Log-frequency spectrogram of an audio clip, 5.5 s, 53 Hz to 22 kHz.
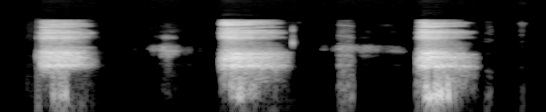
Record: {"exhalation_length": "5.5 s", "exhalation_amplitude": 24504, "exhalation_signal_mean_std_ratio": 0.43, "survey_phase": "alpha (2021-03-01 to 2021-08-12)", "age": "45-64", "gender": "Female", "wearing_mask": "No", "symptom_none": true, "smoker_status": "Ex-smoker", "respiratory_condition_asthma": true, "respiratory_condition_other": false, "recruitment_source": "REACT", "submission_delay": "2 days", "covid_test_result": "Negative", "covid_test_method": "RT-qPCR"}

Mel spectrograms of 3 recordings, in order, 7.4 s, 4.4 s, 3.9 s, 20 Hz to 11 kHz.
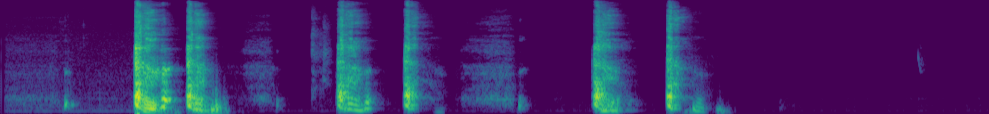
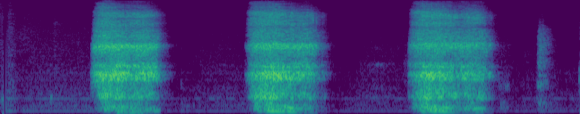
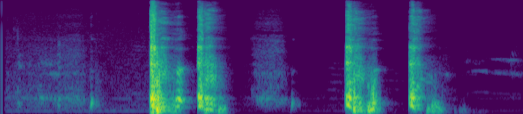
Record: {"three_cough_length": "7.4 s", "three_cough_amplitude": 32768, "three_cough_signal_mean_std_ratio": 0.23, "exhalation_length": "4.4 s", "exhalation_amplitude": 12394, "exhalation_signal_mean_std_ratio": 0.51, "cough_length": "3.9 s", "cough_amplitude": 32768, "cough_signal_mean_std_ratio": 0.26, "survey_phase": "beta (2021-08-13 to 2022-03-07)", "age": "18-44", "gender": "Male", "wearing_mask": "No", "symptom_cough_any": true, "symptom_new_continuous_cough": true, "symptom_fatigue": true, "symptom_headache": true, "symptom_onset": "3 days", "smoker_status": "Ex-smoker", "respiratory_condition_asthma": false, "respiratory_condition_other": false, "recruitment_source": "Test and Trace", "submission_delay": "2 days", "covid_test_result": "Positive", "covid_test_method": "RT-qPCR", "covid_ct_value": 16.9, "covid_ct_gene": "ORF1ab gene"}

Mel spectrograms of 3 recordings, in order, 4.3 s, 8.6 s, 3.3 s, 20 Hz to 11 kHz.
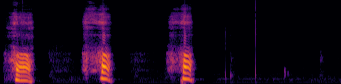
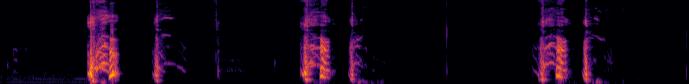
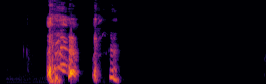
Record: {"exhalation_length": "4.3 s", "exhalation_amplitude": 32767, "exhalation_signal_mean_std_ratio": 0.28, "three_cough_length": "8.6 s", "three_cough_amplitude": 32768, "three_cough_signal_mean_std_ratio": 0.25, "cough_length": "3.3 s", "cough_amplitude": 32768, "cough_signal_mean_std_ratio": 0.27, "survey_phase": "beta (2021-08-13 to 2022-03-07)", "age": "65+", "gender": "Male", "wearing_mask": "No", "symptom_none": true, "smoker_status": "Never smoked", "respiratory_condition_asthma": false, "respiratory_condition_other": false, "recruitment_source": "REACT", "submission_delay": "1 day", "covid_test_result": "Negative", "covid_test_method": "RT-qPCR", "influenza_a_test_result": "Negative", "influenza_b_test_result": "Negative"}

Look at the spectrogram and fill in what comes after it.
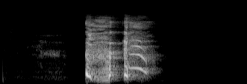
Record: {"cough_length": "2.5 s", "cough_amplitude": 30097, "cough_signal_mean_std_ratio": 0.35, "survey_phase": "beta (2021-08-13 to 2022-03-07)", "age": "45-64", "gender": "Female", "wearing_mask": "No", "symptom_none": true, "smoker_status": "Never smoked", "respiratory_condition_asthma": true, "respiratory_condition_other": false, "recruitment_source": "REACT", "submission_delay": "0 days", "covid_test_result": "Negative", "covid_test_method": "RT-qPCR", "influenza_a_test_result": "Negative", "influenza_b_test_result": "Negative"}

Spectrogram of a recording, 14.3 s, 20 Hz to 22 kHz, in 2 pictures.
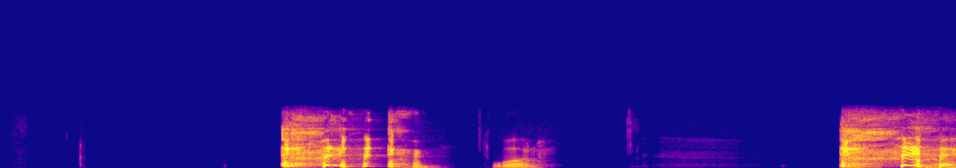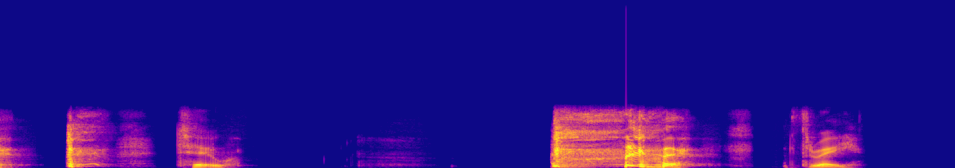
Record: {"three_cough_length": "14.3 s", "three_cough_amplitude": 31132, "three_cough_signal_mean_std_ratio": 0.33, "survey_phase": "beta (2021-08-13 to 2022-03-07)", "age": "45-64", "gender": "Female", "wearing_mask": "No", "symptom_cough_any": true, "symptom_runny_or_blocked_nose": true, "symptom_sore_throat": true, "symptom_abdominal_pain": true, "symptom_fatigue": true, "symptom_onset": "5 days", "smoker_status": "Ex-smoker", "respiratory_condition_asthma": false, "respiratory_condition_other": false, "recruitment_source": "Test and Trace", "submission_delay": "2 days", "covid_test_result": "Positive", "covid_test_method": "RT-qPCR"}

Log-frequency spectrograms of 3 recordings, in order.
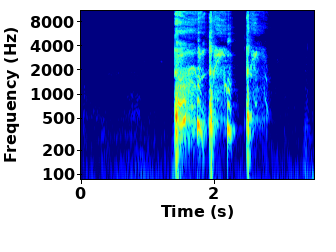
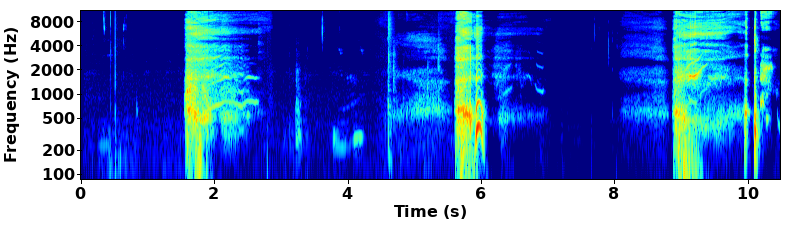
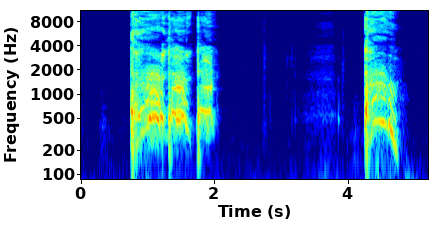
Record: {"three_cough_length": "3.5 s", "three_cough_amplitude": 22702, "three_cough_signal_mean_std_ratio": 0.32, "exhalation_length": "10.5 s", "exhalation_amplitude": 32767, "exhalation_signal_mean_std_ratio": 0.3, "cough_length": "5.2 s", "cough_amplitude": 32767, "cough_signal_mean_std_ratio": 0.42, "survey_phase": "beta (2021-08-13 to 2022-03-07)", "age": "18-44", "gender": "Female", "wearing_mask": "No", "symptom_cough_any": true, "symptom_runny_or_blocked_nose": true, "symptom_sore_throat": true, "symptom_fatigue": true, "symptom_headache": true, "symptom_onset": "3 days", "smoker_status": "Ex-smoker", "respiratory_condition_asthma": false, "respiratory_condition_other": false, "recruitment_source": "Test and Trace", "submission_delay": "2 days", "covid_test_result": "Positive", "covid_test_method": "ePCR"}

